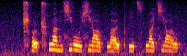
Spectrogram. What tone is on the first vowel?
low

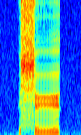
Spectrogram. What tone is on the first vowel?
rising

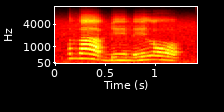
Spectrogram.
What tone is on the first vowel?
falling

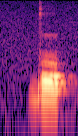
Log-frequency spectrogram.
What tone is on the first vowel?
low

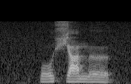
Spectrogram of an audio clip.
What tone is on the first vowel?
rising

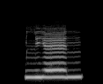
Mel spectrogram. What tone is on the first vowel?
high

